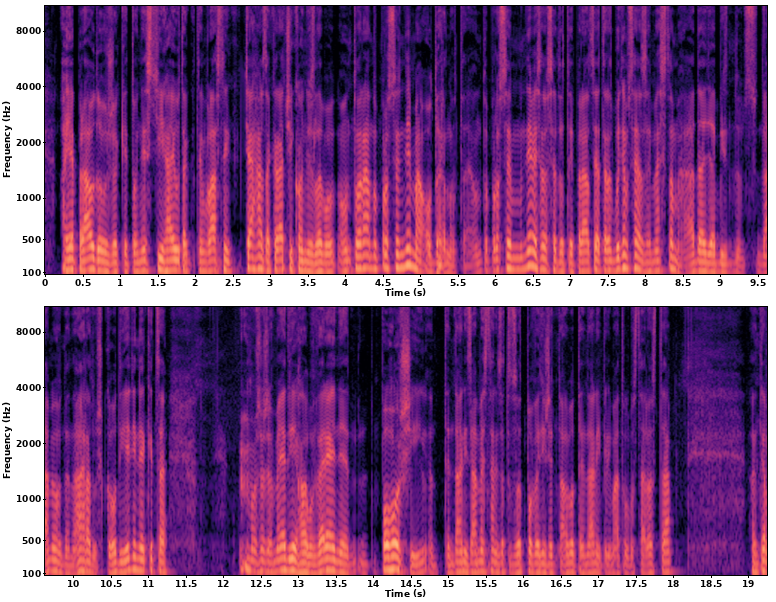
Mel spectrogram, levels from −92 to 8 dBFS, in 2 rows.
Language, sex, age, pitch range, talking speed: Slovak, male, 40-59, 110-130 Hz, 215 wpm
